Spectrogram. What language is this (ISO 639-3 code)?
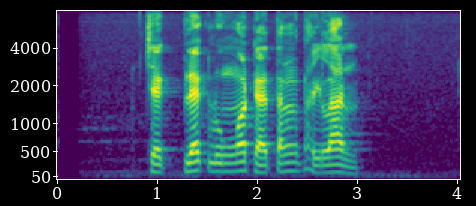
jav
